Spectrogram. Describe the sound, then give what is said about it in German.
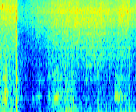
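Steady sizzling hiss of about two teaspoons of sugar melting and caramelizing in a hot pan, broken by one sharp tap near the start. “karamellisiere ich das mit etwas Zucker. Warte, bis der schmilzt.”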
